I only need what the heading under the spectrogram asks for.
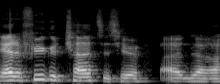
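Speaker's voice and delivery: yawning through the words. Reviewing his game half by half, yawning while talking. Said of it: "sorry, I'm yawning again".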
